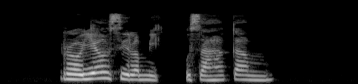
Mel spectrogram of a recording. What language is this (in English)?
Thai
